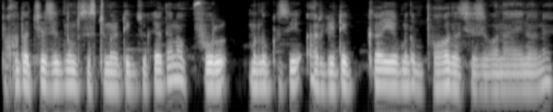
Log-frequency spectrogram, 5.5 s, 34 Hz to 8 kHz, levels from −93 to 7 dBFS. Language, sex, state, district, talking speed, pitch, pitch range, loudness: Hindi, male, Uttar Pradesh, Gorakhpur, 225 wpm, 130 Hz, 120-130 Hz, -18 LUFS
